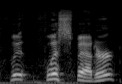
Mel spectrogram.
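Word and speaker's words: Flisfeder: You can also get the book by Matt Flisfetter. Rhymes with better, Postmodern Theory and Blade Runner.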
